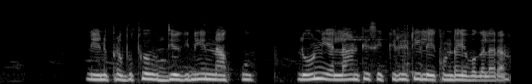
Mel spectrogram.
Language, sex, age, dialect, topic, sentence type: Telugu, female, 18-24, Utterandhra, banking, question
